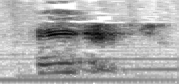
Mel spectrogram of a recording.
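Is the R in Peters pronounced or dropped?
dropped. The R sounds are dropped, Boston style.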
